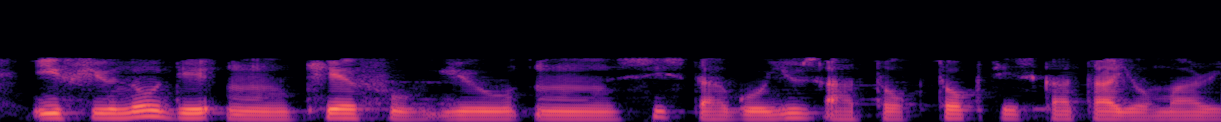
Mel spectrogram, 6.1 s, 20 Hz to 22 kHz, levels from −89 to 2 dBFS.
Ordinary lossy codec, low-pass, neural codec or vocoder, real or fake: MP3, 24 kbps; 3.6 kHz; none; real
